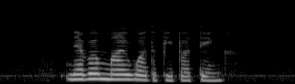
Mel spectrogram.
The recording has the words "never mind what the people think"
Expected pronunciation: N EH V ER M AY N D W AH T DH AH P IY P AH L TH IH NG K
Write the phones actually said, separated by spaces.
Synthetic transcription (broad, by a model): N EH V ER M AY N W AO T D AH P IY P AH L T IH NG K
